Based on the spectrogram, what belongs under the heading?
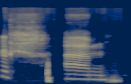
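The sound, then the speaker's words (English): Two drawn-out, high whining cries with a brief low grunt between them, fairly loud, a human voice imitating the whine of a Ciguapa, a creature of folklore, with no talking. “The only vocalization made by Ciguapas is said to be a kind of like a whine or a chirping.”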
